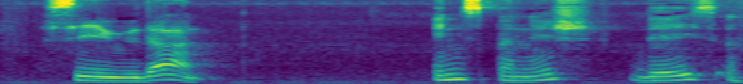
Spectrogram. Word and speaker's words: ciudad: We have I, U together, so they are going to stay with the same syllables, and it is a quick pronunciation, ciudad.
